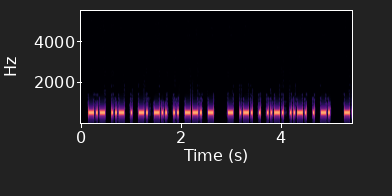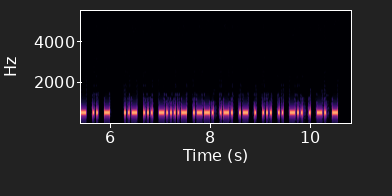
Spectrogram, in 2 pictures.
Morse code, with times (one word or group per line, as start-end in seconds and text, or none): 0.1-2.6 KUENDIGT
2.9-5.0 TREFFEN
5.3-6.0 MIT
6.3-10.6 US-PRAESIDENT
